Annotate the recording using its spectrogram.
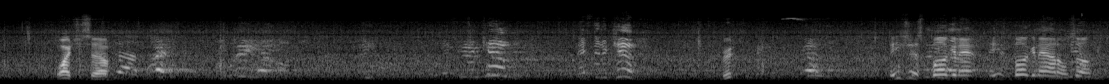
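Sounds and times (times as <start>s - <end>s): street noise hiss: 0.0s - 11.0s
people talking indistinctly: 0.5s - 11.0s.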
